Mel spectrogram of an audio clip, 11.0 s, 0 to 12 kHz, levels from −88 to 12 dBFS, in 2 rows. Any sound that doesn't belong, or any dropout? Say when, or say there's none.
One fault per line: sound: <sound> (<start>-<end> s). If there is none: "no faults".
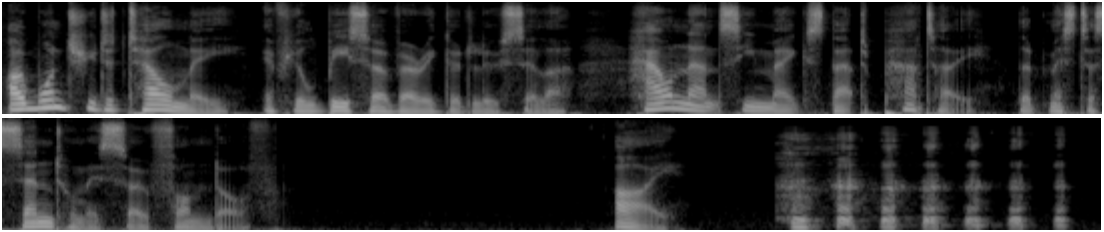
sound: laugh (9.4-10.9 s)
